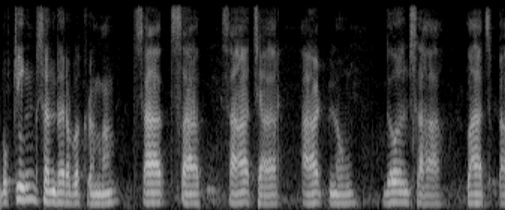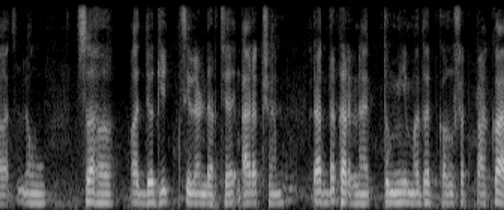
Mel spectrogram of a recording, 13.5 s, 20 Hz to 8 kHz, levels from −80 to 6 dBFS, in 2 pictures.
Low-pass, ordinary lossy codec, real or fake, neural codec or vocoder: 7.2 kHz; none; fake; codec, 24 kHz, 1.5 kbps, HILCodec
